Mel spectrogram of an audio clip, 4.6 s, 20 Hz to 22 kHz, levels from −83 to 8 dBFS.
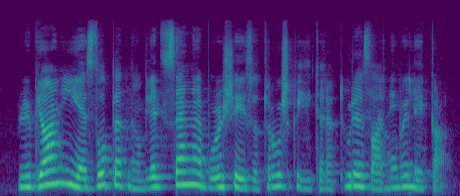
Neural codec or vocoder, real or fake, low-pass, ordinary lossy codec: codec, 32 kHz, 1.9 kbps, SNAC; fake; 14.4 kHz; none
